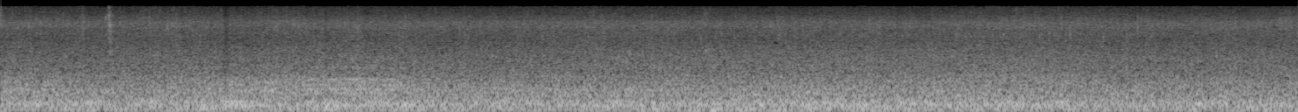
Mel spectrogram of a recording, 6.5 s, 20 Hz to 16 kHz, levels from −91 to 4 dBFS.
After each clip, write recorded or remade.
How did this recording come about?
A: recorded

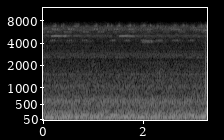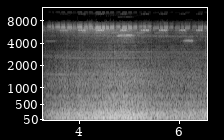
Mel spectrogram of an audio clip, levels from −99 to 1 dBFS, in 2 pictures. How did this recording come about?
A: recorded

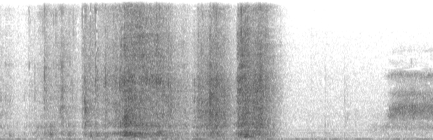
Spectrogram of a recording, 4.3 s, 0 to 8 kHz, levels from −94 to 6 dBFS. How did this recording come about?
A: recorded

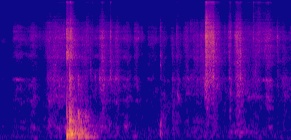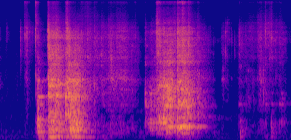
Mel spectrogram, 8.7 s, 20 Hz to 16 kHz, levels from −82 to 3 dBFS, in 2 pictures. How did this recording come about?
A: remade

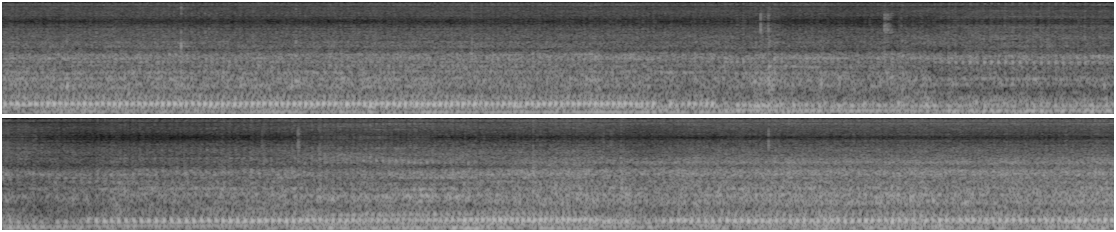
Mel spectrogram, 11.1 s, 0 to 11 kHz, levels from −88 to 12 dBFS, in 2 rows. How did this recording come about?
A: remade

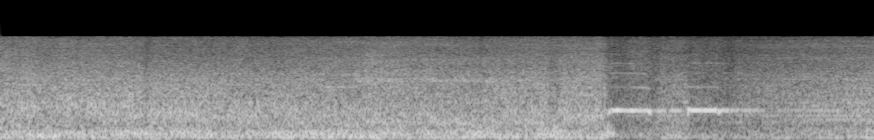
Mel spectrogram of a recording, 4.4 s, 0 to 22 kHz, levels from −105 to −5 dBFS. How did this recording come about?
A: recorded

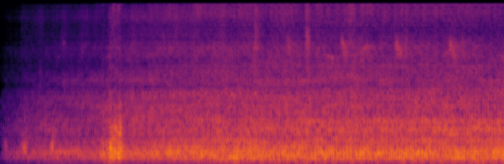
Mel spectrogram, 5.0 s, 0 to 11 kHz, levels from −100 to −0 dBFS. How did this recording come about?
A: remade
